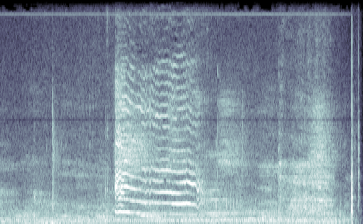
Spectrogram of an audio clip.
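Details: Sphynx cat, one of the pair Nathan and Pippin, during indoor play; a single clear, wavering meow lasting under a second, rising slightly then easing down, with faint room noise and a click near the end.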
